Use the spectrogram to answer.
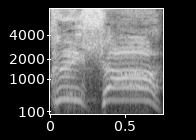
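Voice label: location rooftop, battlechatter, Russian; localized english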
